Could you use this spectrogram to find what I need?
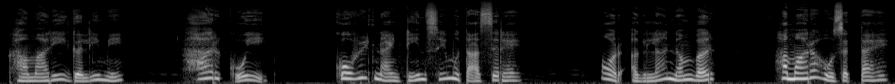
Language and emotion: Urdu, fearful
